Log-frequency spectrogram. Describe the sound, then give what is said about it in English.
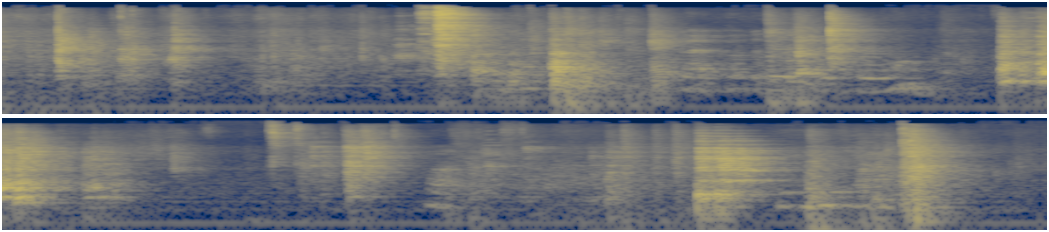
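Dishes and cutlery clink and clatter in several sharp bursts over about ten seconds, as if being stacked into a dishwasher, with a low steady hum and some voices underneath. “And then just put this in the dishwasher.”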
